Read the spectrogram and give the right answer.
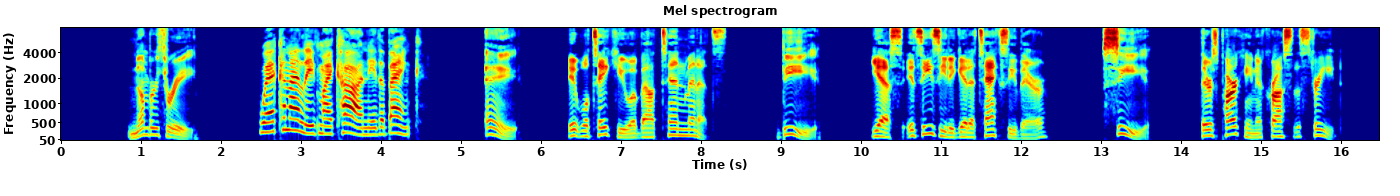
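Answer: C: There's parking across the street.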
